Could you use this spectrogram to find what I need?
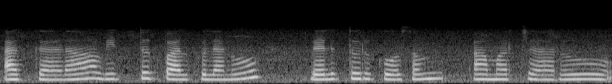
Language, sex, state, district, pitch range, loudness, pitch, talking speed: Telugu, female, Telangana, Adilabad, 230-255 Hz, -17 LUFS, 235 Hz, 60 wpm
